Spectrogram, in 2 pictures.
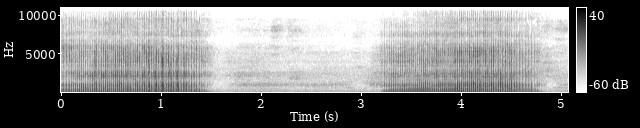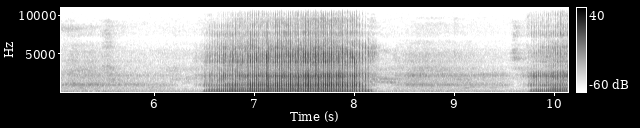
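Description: Loud, rough snores about every three seconds, each lasting over a second, with quiet breathing between them.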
